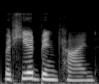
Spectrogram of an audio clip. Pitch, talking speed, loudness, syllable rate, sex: 215 Hz, 300 wpm, -17 LUFS, 5.6 syllables/s, female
